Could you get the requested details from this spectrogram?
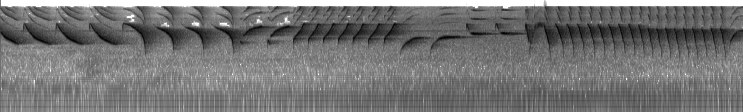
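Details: Canary sings for training with evenly repeated downward-slurred whistles, a dense buzzy roll, a brief pause, then a loud rapid pulsed trill running to the end.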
